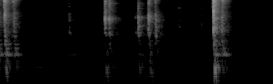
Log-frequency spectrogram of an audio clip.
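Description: Someone types a name on a computer keyboard: several crisp, close key clicks in irregular clusters with short pauses between them, and no talking.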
